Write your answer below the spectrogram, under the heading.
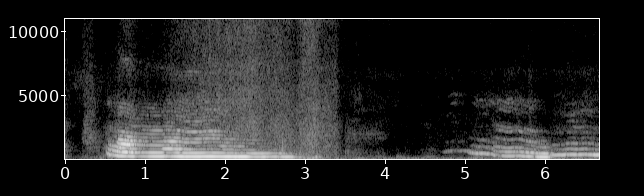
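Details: Golden retrievers play fighting in bed, indoors: one long, steady whining moan held for about two seconds and sagging at the end, then a pause before a wavering second moan.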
